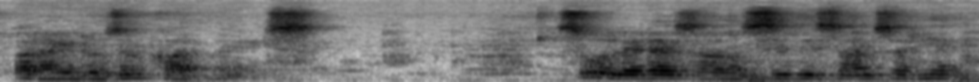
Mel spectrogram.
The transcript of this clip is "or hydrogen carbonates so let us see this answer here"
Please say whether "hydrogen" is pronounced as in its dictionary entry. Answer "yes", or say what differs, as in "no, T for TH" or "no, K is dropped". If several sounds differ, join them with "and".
no, Z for JH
